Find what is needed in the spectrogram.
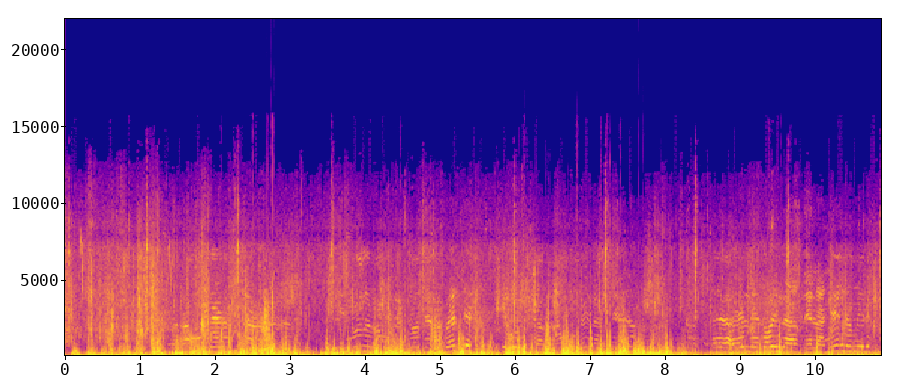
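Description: Wind buffeting the microphone, a loud steady low rumble, with footsteps on a dry dirt path.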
